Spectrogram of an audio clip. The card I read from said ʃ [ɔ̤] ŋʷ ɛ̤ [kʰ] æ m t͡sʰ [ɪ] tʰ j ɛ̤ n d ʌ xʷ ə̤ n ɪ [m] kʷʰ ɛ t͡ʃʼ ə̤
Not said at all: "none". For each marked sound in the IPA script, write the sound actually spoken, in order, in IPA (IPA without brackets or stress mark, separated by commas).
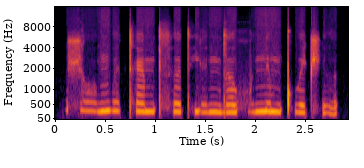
ɔ̤, kʰ, ə, m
